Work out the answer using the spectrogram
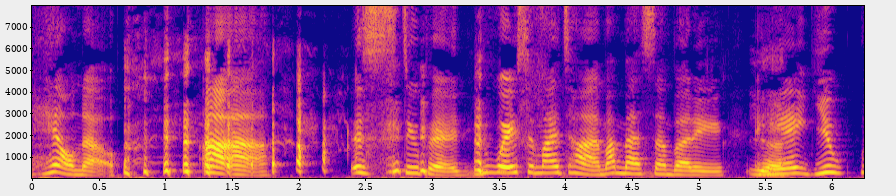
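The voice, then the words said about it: Imitates another person's voice. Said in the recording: “Your Nicole Kidman impersonation is fucking ... it's spot on, by the way. ... Uncanny. ... It's spot on. She hides the accent”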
